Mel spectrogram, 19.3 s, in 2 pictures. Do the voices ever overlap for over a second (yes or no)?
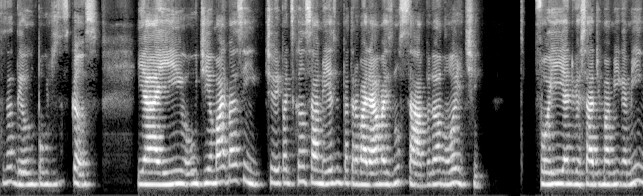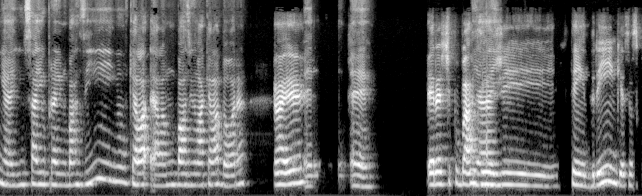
no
